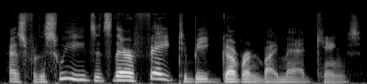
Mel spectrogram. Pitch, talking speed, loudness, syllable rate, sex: 140 Hz, 210 wpm, -18 LUFS, 4.9 syllables/s, male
